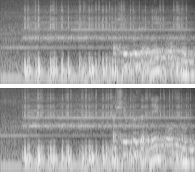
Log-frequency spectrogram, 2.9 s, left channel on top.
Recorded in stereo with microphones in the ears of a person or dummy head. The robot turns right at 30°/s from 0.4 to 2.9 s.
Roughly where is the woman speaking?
Ahead right.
